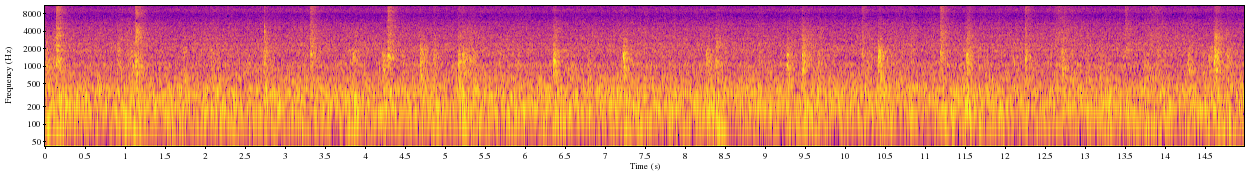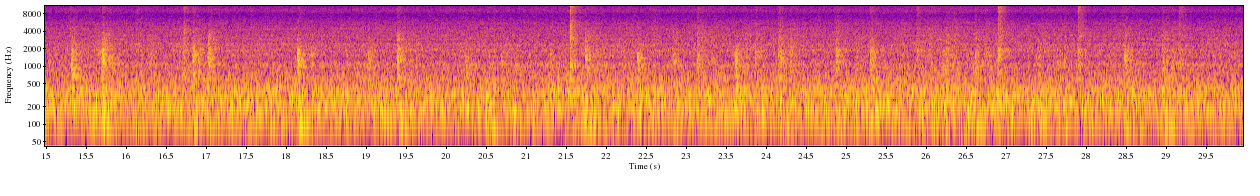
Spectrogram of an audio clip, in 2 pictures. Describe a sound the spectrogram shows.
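Items tick and knock inside a turning tumble dryer drum.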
